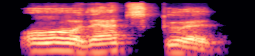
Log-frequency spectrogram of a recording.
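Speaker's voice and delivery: put-on heavy German accent. Speaker retells Deva asking if they are nervous: Deva's strong German accent. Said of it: "A strong German accent".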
